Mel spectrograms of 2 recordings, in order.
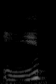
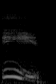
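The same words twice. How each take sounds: First: The word is said with a rising tone. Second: The word is said with a level tone. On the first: The speaker calls it right. "when E appears before the fourth tone and it turns to second tone" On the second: The speaker calls it wrong. "but not E"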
